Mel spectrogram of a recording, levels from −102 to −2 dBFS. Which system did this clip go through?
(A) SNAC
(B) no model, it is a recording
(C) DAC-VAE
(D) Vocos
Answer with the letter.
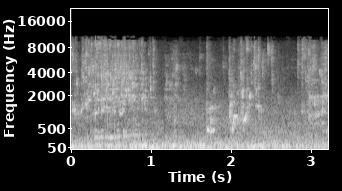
B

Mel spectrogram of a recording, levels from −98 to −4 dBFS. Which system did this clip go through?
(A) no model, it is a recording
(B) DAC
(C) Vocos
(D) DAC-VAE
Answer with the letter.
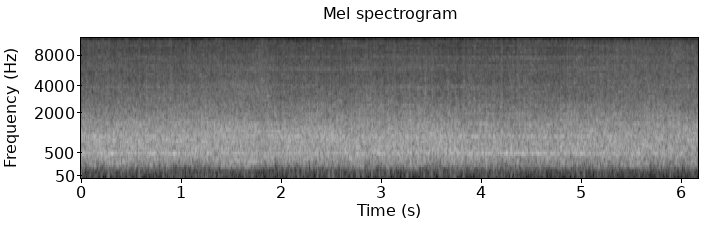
A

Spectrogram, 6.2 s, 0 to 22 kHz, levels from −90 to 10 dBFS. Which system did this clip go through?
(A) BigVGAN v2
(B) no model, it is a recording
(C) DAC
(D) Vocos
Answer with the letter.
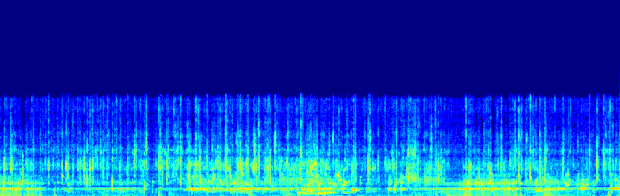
D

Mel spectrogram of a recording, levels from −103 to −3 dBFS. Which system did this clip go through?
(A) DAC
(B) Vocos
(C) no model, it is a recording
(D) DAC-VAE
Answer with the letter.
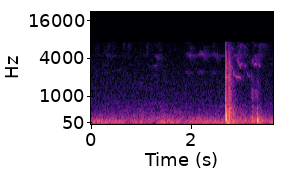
C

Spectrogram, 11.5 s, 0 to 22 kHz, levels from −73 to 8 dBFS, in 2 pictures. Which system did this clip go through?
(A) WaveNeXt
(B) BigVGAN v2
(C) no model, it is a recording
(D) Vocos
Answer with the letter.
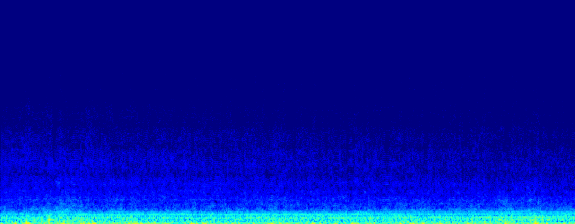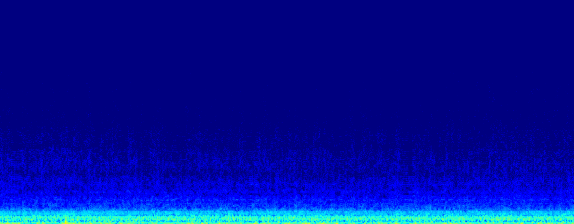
D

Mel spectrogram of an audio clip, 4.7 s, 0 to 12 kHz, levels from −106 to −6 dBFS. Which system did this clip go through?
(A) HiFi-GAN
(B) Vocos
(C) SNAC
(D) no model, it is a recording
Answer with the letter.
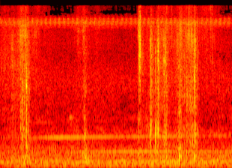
D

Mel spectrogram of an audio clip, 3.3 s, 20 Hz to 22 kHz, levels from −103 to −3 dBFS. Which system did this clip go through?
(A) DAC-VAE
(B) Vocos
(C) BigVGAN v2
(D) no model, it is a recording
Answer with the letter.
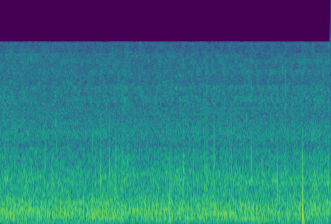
D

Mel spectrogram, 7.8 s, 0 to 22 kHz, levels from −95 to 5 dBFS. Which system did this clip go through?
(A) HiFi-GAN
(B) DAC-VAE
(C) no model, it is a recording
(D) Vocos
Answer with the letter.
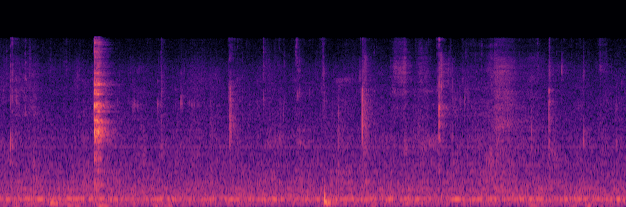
C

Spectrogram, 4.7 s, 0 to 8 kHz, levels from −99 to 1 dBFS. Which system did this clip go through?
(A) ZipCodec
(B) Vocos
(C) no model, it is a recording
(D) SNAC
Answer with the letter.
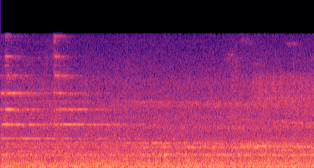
C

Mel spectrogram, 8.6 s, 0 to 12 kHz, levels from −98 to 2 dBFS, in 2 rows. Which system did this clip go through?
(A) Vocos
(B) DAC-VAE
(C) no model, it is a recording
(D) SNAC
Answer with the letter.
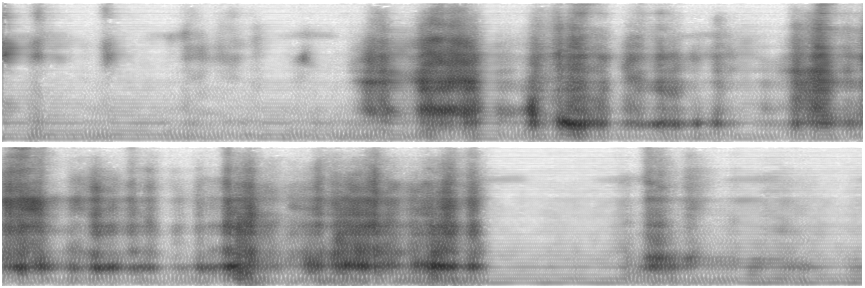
A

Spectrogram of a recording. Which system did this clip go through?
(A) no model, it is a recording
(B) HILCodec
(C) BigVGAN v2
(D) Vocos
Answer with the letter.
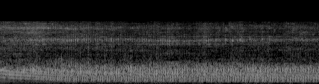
A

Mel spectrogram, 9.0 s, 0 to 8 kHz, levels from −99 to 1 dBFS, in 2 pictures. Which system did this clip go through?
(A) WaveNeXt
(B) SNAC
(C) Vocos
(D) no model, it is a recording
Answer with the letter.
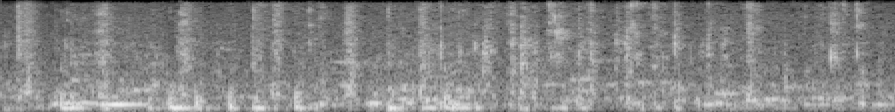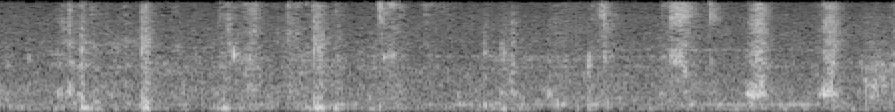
D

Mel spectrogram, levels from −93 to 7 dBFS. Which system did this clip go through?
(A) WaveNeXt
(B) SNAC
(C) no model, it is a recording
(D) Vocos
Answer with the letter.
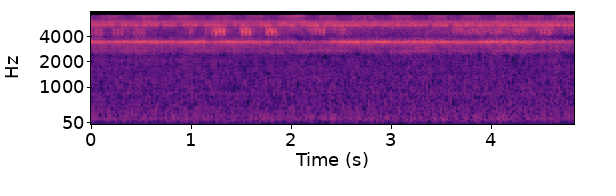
D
